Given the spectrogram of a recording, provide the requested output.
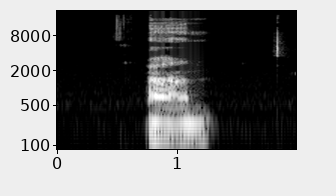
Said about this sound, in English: So I just end up clicking something, and most of it is just silly stuff.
